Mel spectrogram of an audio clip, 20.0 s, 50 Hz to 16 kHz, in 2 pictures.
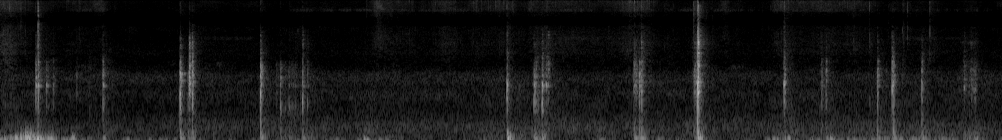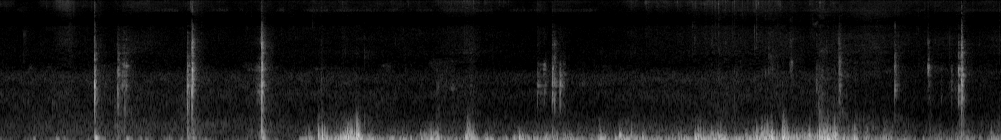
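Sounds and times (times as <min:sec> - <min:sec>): sharp clicks and knocks: 0:00.2 - 0:01.2, 0:01.8 - 0:02.0, 0:07.8 - 0:12.8, 0:15.4 - 0:15.8, 0:17.9 - 0:20.0.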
